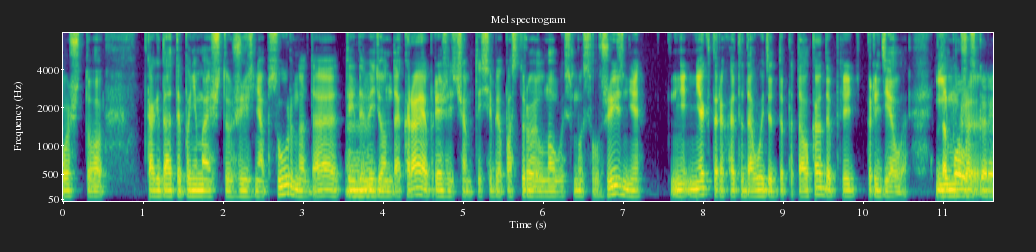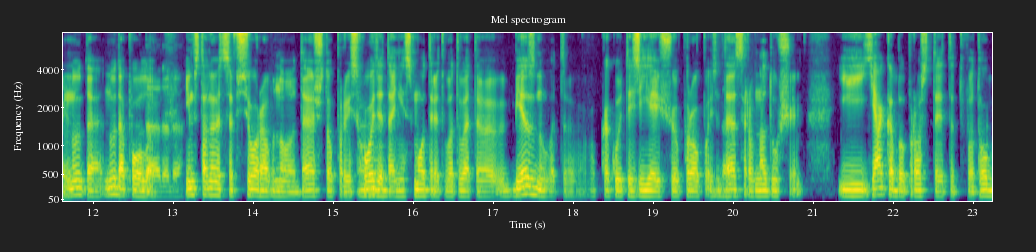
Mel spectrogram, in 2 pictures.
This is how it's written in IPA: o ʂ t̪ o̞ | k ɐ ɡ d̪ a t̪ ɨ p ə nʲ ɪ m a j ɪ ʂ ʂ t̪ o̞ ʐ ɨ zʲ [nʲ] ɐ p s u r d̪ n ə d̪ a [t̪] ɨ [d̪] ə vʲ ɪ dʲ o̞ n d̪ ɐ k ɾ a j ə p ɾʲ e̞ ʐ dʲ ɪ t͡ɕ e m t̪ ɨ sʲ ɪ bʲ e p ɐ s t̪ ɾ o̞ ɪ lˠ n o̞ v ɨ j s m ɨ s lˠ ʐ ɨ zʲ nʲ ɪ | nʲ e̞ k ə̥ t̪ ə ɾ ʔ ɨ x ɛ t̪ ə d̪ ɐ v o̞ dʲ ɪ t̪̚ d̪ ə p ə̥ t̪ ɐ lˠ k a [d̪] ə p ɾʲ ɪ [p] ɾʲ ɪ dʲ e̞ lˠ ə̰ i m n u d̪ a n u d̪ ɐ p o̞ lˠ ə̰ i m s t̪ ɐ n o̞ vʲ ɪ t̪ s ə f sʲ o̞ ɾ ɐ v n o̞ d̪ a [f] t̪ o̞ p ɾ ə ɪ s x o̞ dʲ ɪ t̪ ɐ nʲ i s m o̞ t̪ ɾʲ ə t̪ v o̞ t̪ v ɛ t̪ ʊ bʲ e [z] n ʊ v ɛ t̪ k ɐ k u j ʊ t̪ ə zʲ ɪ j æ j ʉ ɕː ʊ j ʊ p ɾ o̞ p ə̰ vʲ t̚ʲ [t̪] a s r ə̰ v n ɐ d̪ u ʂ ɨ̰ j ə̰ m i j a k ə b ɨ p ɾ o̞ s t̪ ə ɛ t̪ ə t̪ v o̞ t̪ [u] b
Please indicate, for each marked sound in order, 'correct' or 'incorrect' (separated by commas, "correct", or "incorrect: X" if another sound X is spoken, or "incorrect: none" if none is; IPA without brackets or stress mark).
correct, correct, correct, correct, correct, incorrect: ʂ, correct, incorrect: d̪, incorrect: o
